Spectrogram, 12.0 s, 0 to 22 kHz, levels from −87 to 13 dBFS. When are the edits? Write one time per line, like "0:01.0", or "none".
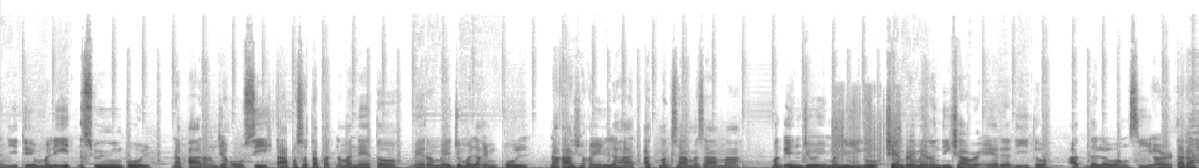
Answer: none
